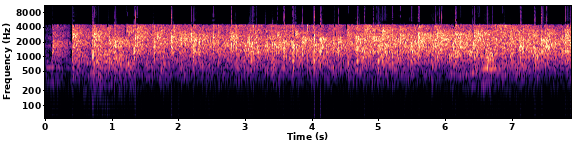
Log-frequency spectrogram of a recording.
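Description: A crowd suddenly breaks into loud cheering, shouting and clapping, which keeps up without a pause.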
